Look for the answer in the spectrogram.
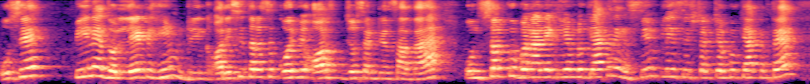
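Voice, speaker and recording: A man's voice: very high voice, steady tone, brisk, few pauses, a bit bright. A man teaching an English grammar lesson. He keeps asking his own questions and answering them, stretching out his words. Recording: echoey room, mic at a distance.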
